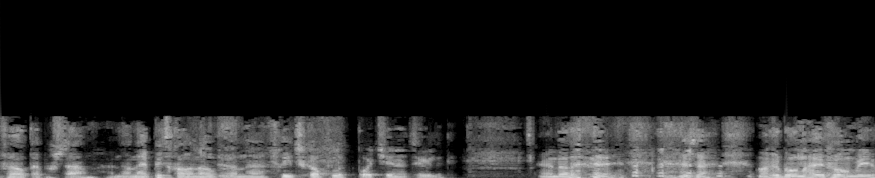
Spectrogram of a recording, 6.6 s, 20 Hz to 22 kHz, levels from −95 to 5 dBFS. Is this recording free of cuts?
no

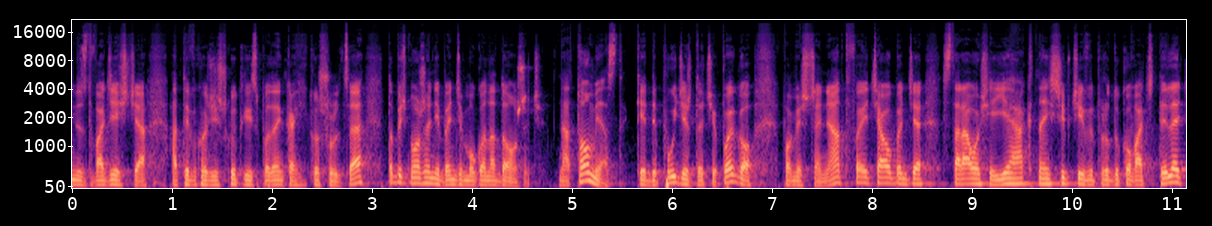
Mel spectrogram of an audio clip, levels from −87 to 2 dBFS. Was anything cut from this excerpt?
no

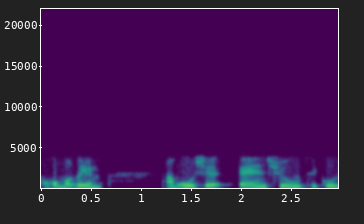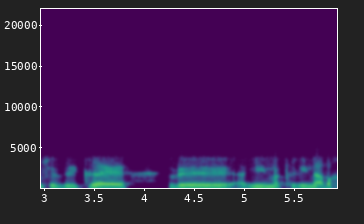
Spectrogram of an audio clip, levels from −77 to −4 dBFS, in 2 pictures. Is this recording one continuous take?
yes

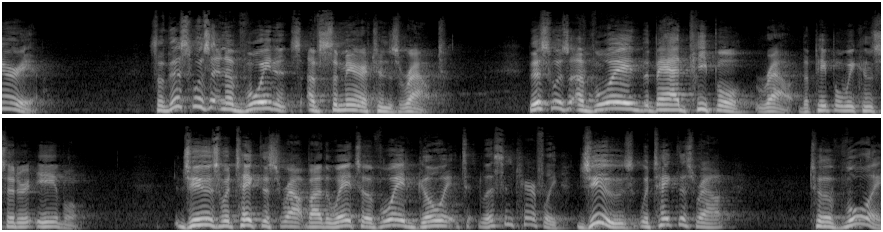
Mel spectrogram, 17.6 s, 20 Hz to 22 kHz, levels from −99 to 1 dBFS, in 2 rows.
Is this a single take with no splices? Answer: no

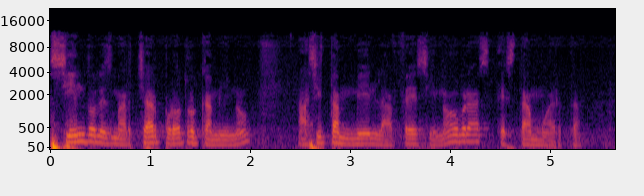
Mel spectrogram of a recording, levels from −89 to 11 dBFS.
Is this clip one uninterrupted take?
no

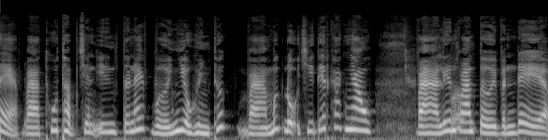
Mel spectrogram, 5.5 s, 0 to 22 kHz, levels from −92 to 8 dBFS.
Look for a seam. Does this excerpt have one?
yes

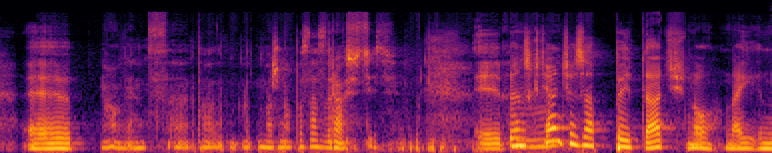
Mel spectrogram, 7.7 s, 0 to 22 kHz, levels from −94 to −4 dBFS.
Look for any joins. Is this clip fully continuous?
no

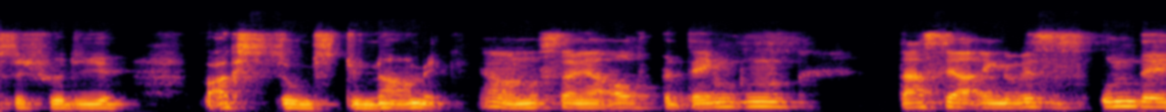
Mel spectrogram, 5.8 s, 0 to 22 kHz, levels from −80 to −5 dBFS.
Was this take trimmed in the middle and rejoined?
no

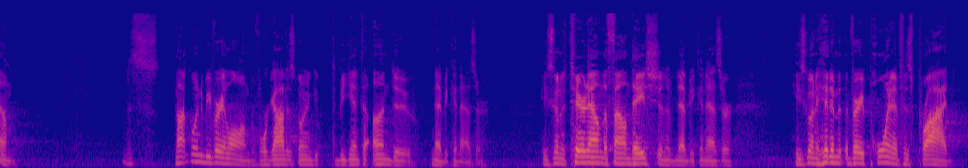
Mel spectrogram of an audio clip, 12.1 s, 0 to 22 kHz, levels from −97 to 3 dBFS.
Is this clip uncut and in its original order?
yes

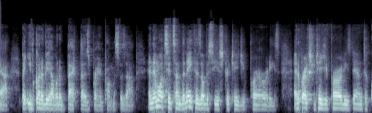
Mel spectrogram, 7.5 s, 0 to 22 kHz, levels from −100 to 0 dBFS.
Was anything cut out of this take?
yes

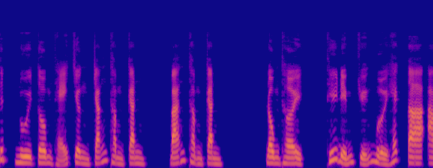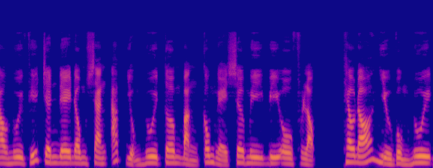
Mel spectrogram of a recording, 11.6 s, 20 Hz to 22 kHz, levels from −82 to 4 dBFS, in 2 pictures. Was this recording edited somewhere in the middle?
yes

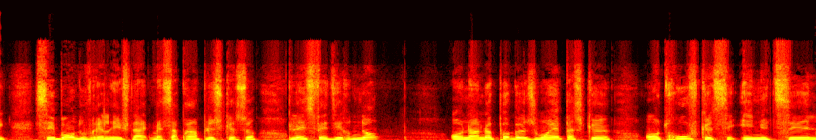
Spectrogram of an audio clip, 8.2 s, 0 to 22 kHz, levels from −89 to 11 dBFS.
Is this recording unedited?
no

